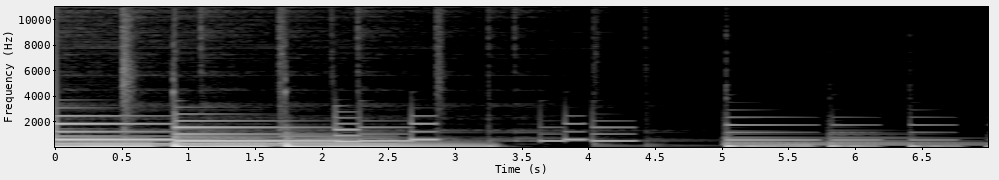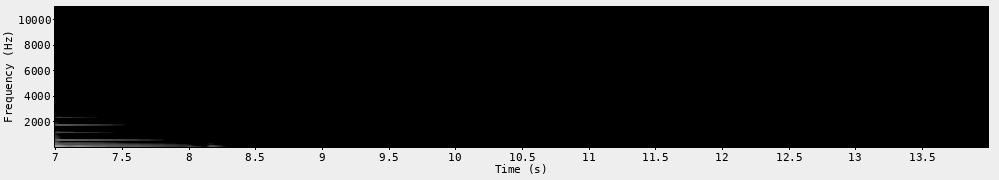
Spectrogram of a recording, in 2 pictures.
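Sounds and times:
jazz music: 0:00.0 - 0:04.4, 0:05.0 - 0:07.4.

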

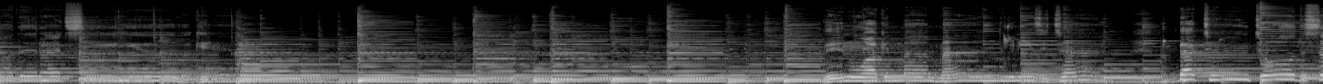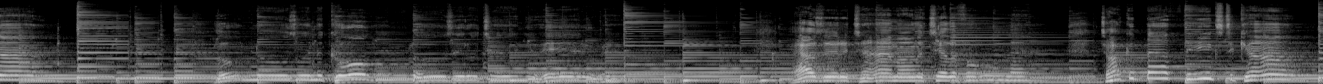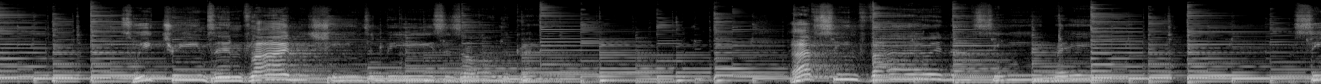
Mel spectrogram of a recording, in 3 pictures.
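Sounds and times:
acoustic guitar playing: 0:00.0 - 0:39.6.

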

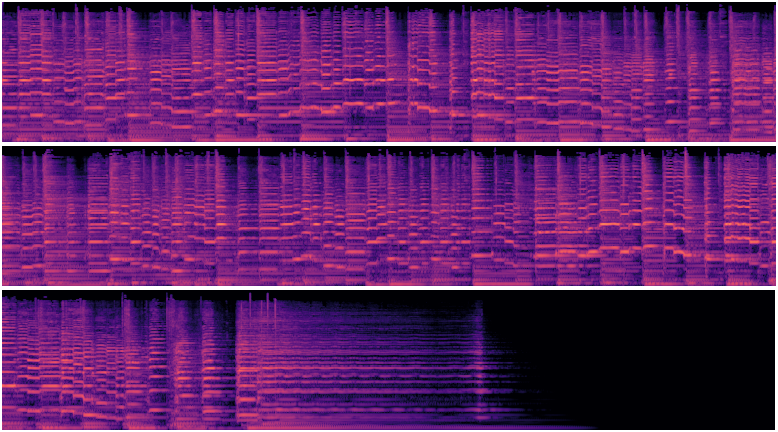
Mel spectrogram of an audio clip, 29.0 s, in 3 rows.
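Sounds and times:
fiddler playing a traditional processional: 0:00.0 - 0:25.8.

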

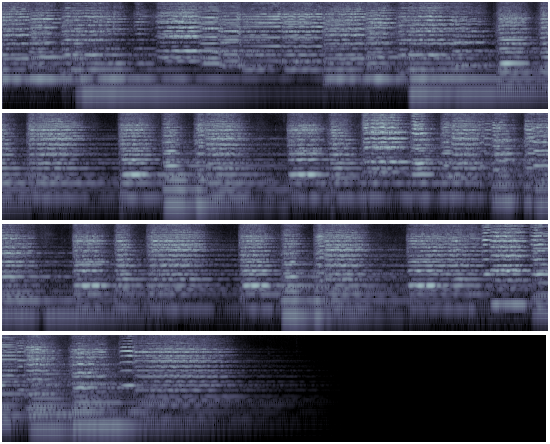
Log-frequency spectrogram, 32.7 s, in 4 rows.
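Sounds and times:
string quartet playing a wedding march: 0:00.0 - 0:28.7.

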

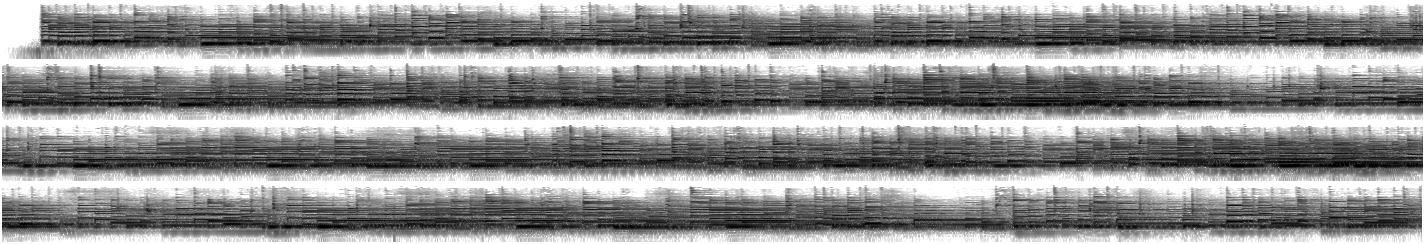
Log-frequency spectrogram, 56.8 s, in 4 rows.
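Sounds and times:
classical guitar playing: 0:00.2 - 0:56.8.

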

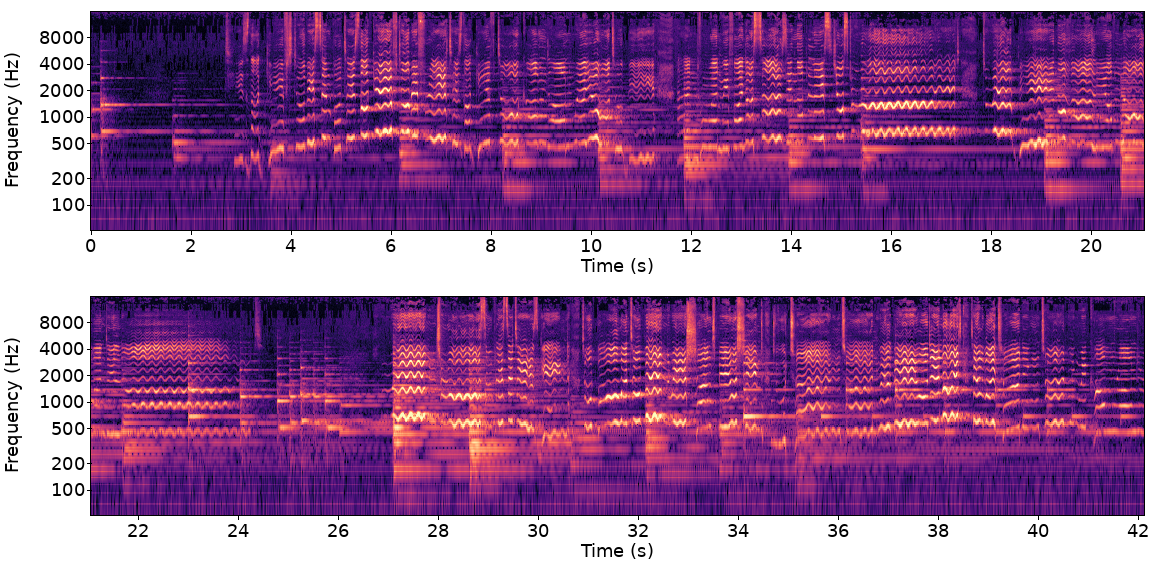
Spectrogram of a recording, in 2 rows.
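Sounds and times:
opera singer singing folk song: 0:02.9 - 0:24.4, 0:27.1 - 0:42.1.

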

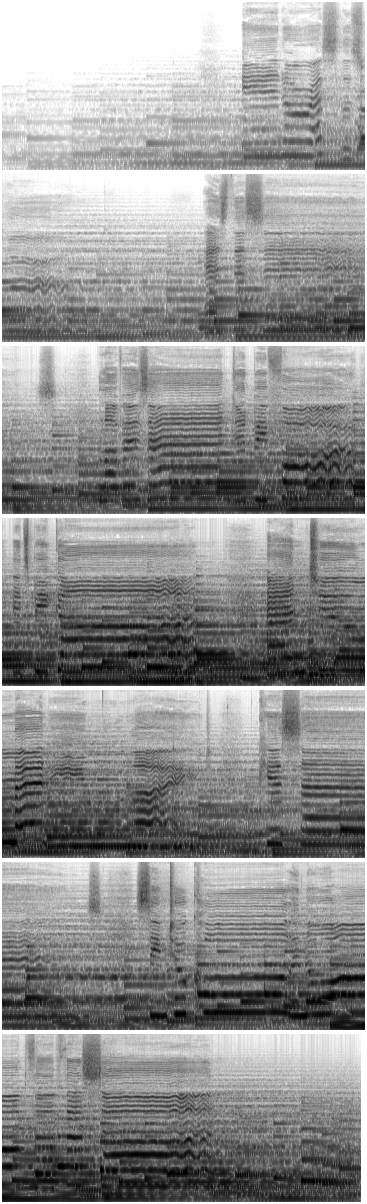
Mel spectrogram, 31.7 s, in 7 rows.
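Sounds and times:
person singing jazz: 0:07.1 - 0:30.9.

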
